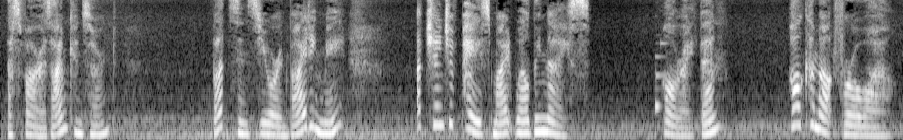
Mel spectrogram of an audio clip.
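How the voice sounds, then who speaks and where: High-voiced, dignified goddess. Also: female voice, background noise. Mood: curious, composed. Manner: measured, formal, stately. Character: composed, dignified young-sounding female deity, aloof and formal. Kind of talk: video game character voice acting.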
